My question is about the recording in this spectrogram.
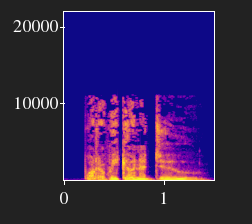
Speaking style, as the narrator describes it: said Ron quietly in Harry's ear

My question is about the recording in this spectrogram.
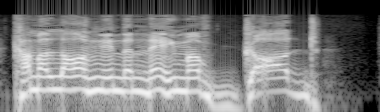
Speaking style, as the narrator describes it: she shouted at him

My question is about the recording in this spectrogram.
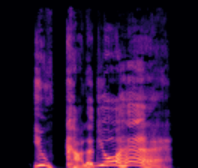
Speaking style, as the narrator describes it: cried

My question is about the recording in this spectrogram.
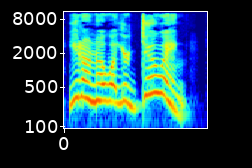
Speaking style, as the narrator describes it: He pleaded

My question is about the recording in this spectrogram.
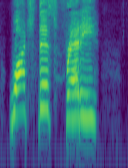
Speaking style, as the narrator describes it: Philip Leroy yell

